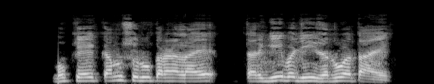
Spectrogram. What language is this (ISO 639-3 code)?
snd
